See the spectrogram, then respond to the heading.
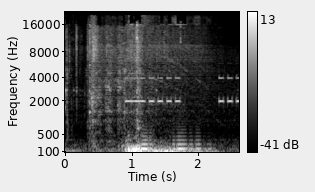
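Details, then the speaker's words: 1995 Honda Civic that starts but won't stay running, intermittent, cluster lights not all on with key on: engine cranks, catches strongly about a second, then dies at once, warning chimes after; faulty ignition switch. "all right now my Civic is doing something new it sounds like it wants to start strong but it won't stay"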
